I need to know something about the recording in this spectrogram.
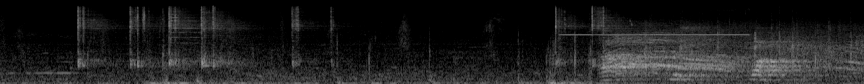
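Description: Épée blades clicking against each other in a quick series of sharp metallic contacts. About five and a half seconds in, a touch lands and the electric scoring machine sounds a steady high tone for about two seconds, with loud shouting over it.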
